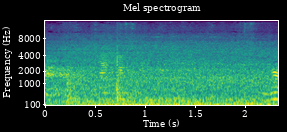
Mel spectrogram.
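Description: Low steady rumble of road traffic and nearby vehicles outdoors.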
